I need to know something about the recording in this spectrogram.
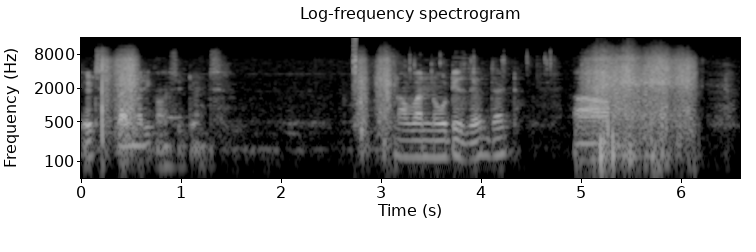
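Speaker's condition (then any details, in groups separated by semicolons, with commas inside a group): No condition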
